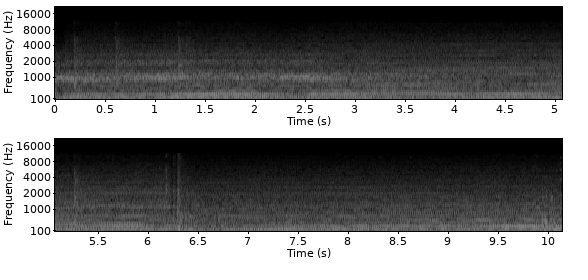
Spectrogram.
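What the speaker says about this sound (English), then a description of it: "That's the power of the SLS on the straight." Mercedes SLS GT race car in GT Sport, engine droning steadily at high revs with a sustained harmonic tone as it carries speed down a straight, alongside faint tire noise and other cars; continuous and loud, with no talking.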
